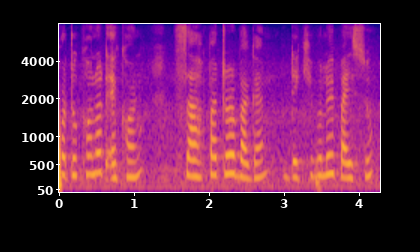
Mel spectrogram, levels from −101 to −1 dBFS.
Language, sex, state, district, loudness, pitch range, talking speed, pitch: Assamese, female, Assam, Sonitpur, -24 LUFS, 275-320 Hz, 100 wpm, 295 Hz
